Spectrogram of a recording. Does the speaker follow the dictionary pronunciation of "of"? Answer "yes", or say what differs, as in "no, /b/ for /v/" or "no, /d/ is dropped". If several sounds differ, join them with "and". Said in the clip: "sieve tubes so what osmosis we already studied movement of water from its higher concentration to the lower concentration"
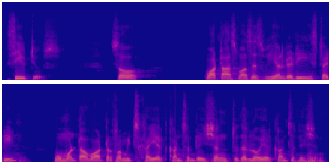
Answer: yes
